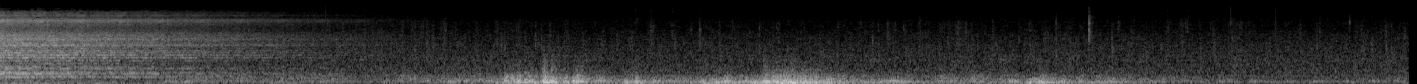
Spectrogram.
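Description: The last of the music fades out. Then steady rain, with rolls of thunder about five and eight seconds in and a weaker one near ten seconds.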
